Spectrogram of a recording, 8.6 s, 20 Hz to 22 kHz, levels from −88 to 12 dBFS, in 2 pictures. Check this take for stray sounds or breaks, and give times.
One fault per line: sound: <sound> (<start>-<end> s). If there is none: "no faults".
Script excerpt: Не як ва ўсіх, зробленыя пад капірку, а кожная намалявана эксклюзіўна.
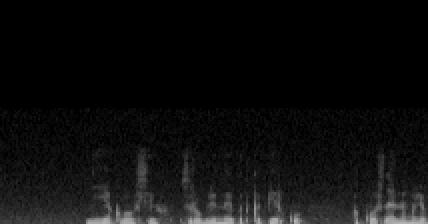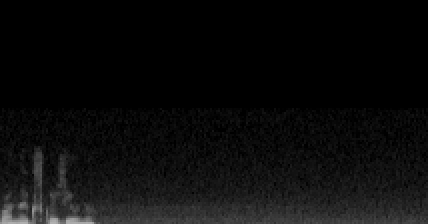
no faults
